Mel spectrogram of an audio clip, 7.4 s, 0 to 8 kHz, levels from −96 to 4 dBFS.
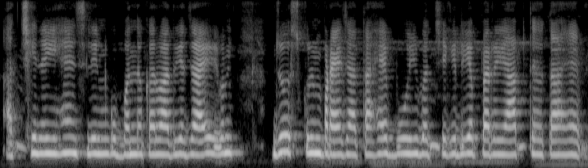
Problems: background sounds at intervals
